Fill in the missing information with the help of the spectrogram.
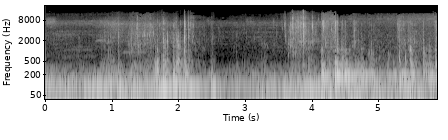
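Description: Wind buffeting the microphone, then splashing and knocking at the surface as a hooked fish is brought alongside the kayak and scooped into a landing net.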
